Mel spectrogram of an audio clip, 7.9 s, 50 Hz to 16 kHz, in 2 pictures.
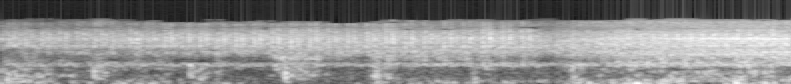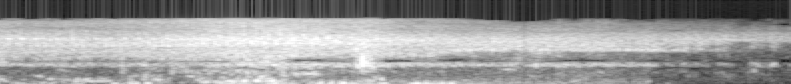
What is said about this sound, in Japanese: こう25秒開けた間に車が通りましたけど、車は無音にカウントされるんでしょうかね。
